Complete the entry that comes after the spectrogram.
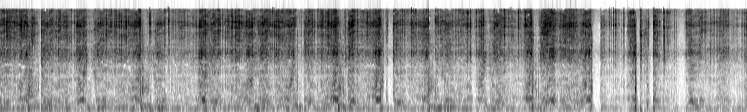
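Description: A USB cable plug is dragged in quick scratching strokes across the flat woven surface of a black nylon fabric bag, with a phone lying nearby untouched. The result is a steady, dense rasping scrape with bright, hissy texture and a low rumble underneath, broken by brief dips between strokes.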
